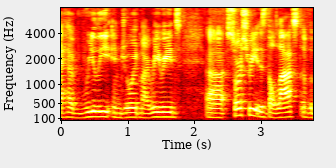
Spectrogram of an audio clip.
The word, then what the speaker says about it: Sourcery: that is Terry Pratchett's Sorcery. I'm pronouncing this sorcery because S-O-U-R-C-E is source, and that to me is sorcery. I don't know if other people pronounce it sourcery, like sour.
